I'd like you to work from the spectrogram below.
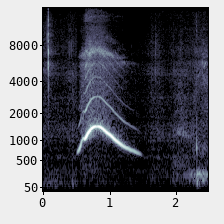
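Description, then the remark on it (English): A single breathy note, whistled by a person while inhaling, clear, rises briefly then glides steadily downward for about a second before cutting off, followed by quiet shuffling. “I can whistle on the inhale.”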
